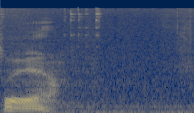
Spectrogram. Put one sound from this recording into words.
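A man says a few words close to the microphone.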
